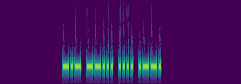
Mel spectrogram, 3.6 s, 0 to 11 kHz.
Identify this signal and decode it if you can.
Morse code, heard as a keyed tone, about 40 wpm, 700 Hz. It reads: K7HP
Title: USA Call Signs - 4 Characters - 6x Character Spacing - 40wpm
